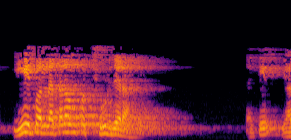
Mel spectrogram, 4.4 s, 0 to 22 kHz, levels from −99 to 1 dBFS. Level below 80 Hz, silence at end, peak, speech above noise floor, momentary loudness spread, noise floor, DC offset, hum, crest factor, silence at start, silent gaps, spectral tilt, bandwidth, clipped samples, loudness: -68 dBFS; 0 s; -2 dBFS; 47 dB; 18 LU; -66 dBFS; under 0.1%; none; 20 dB; 0.2 s; none; -1.5 dB/octave; 6 kHz; under 0.1%; -19 LUFS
